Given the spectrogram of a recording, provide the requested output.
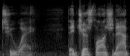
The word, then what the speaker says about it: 2WAI: It's 2WAI. It's pronounced Two Way.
